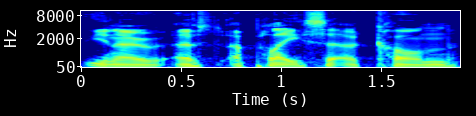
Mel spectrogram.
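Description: A man's voice: sits low, fairly even intonation, normal speed. A man hosting a podcast, chatting in a laid-back, friendly way. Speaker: podcast host. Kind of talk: casual chat.

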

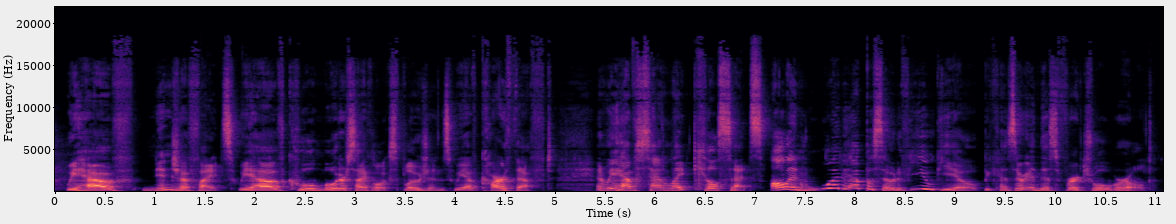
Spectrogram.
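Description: A podcast co-host who rants with comic exasperation in a casual chat and swears freely. Their pitch swings widely from line to line. Their voice sits in a middle register. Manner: animated, ranting and swearing for comic effect.

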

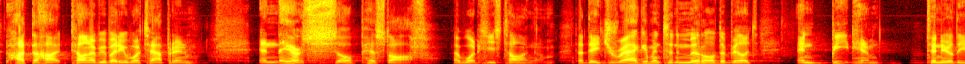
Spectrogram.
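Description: A man's voice: mid-range voice, fairly bright tone. Man preaching a conversational sermon. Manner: conversational, candid, with asides and rhetorical questions.

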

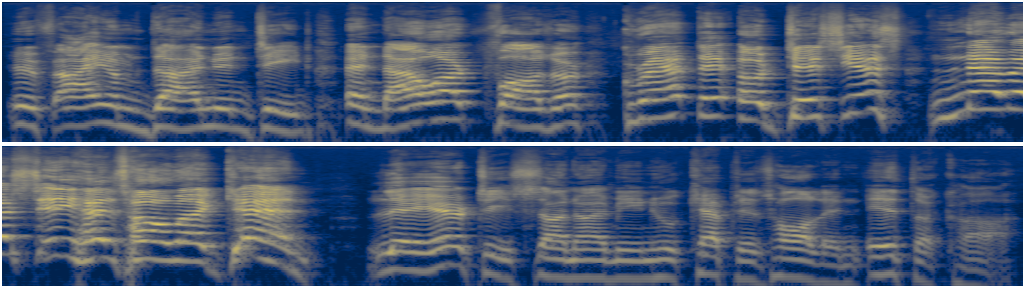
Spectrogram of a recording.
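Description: A man's voice: sits high, animated, slow, pushed and bright, exaggerated voice. Cyclops: a man playing a bellowing blinded giant. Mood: raging lament. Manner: bellowing threats and wailing curses. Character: huge one-eyed male giant, blinded and raging.

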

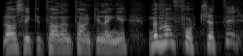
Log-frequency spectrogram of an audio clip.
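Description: A male pastor with an Eastern Norwegian accent delivers a sermon full of jokes and anecdotes. His voice sits fairly high and sounds bright and forceful. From Norway, Oslo area. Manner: humorous, storytelling, animated.

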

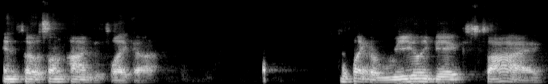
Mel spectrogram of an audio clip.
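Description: A man as podcast host, talking in a measured, reflective way. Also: mid-range voice, muffled recording. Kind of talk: casual conversation.

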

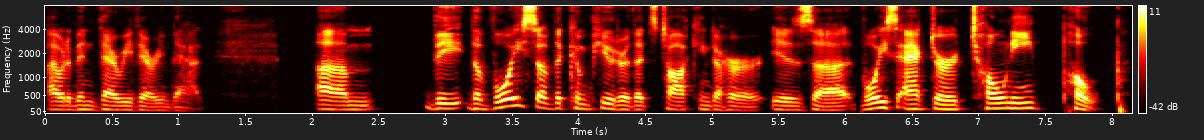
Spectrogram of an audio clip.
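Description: Middle-aged co-host, animated and rambling, acts out quotes with a lively, swinging pitch. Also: moderate pace. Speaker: podcast co-host. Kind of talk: casual chat recapping a TV episode.

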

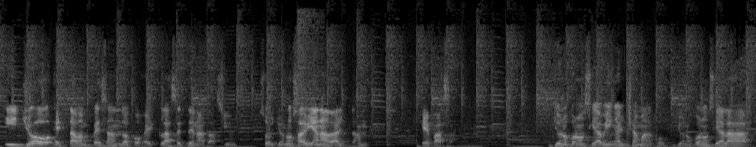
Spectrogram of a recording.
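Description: A man telling a childhood story in casual chat, slipping English words in. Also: mid-range voice. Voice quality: animated, mixes English words.

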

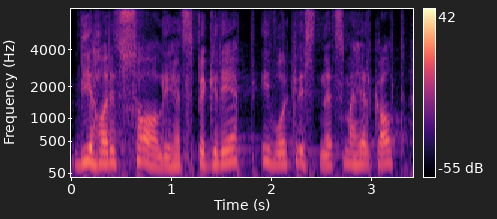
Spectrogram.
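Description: A man with an Østfold Norwegian accent preaching a revival sermon in a meeting hall, fervent and shouting hallelujahs, swinging between loud outbursts and soft asides. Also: a little high. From southern Norway.

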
